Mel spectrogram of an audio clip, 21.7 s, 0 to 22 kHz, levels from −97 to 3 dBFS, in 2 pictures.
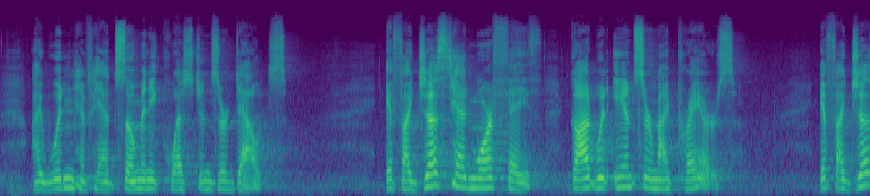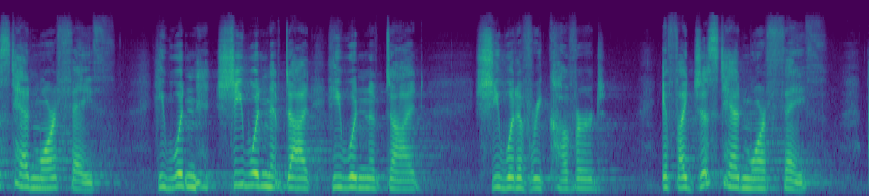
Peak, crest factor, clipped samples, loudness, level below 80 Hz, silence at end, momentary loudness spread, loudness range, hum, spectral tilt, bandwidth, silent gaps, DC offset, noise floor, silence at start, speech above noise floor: -4 dBFS; 24 dB; under 0.1%; -26 LUFS; -80 dBFS; 0.6 s; 11 LU; 4 LU; none; -3.5 dB/octave; 15.5 kHz; none; under 0.1%; -60 dBFS; 0.1 s; 34 dB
